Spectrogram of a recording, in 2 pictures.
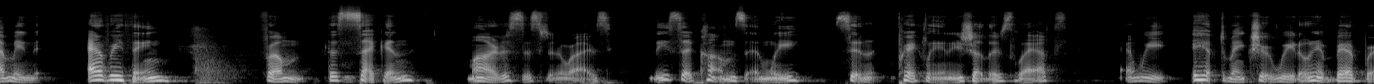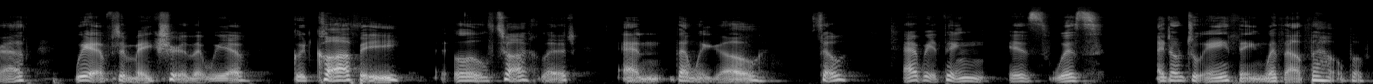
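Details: Dysarthria with reduced breath support in a woman with multiple sclerosis progressed to quadriplegia, whose failing diaphragm makes keeping her voice a struggle; she earlier lost her voice and word-finding after a large brain lesion and brain surgery.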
